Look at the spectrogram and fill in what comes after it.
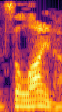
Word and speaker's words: Salina: And I've said Salina.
